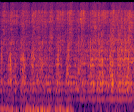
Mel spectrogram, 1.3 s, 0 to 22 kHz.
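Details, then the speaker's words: Boat generator oil change, warmed about 5 minutes, small electric oil extraction pump sucking oil out of the sump: hum with quick, uneven chatter as it draws oil through the line; normal pump operation. "Oh, I can hear it sucking. Can you hear that?"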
